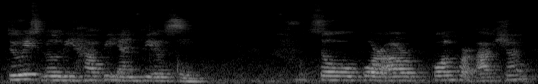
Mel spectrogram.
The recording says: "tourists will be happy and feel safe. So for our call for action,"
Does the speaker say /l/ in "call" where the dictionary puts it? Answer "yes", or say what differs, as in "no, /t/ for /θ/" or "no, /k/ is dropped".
no, /n/ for /l/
